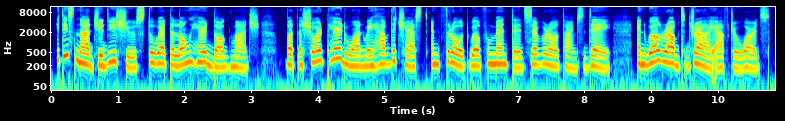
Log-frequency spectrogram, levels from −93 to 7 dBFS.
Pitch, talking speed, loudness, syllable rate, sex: 215 Hz, 180 wpm, -20 LUFS, 4.8 syllables/s, female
